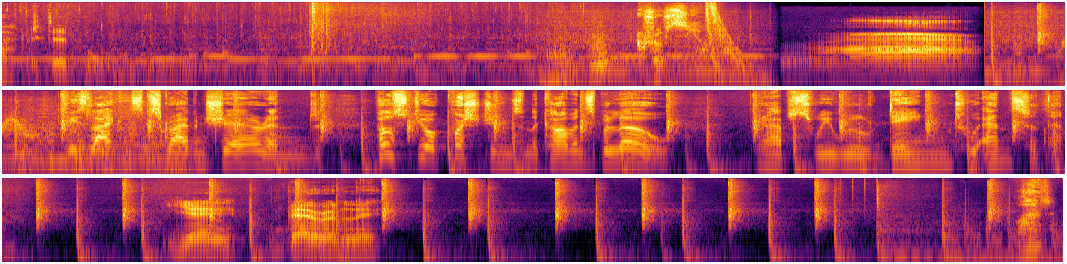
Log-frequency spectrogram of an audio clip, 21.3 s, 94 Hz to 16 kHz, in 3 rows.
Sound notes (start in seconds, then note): 2.4 splash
